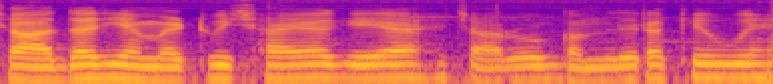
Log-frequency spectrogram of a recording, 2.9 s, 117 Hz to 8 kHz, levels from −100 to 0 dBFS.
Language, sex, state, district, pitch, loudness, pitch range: Hindi, male, Madhya Pradesh, Umaria, 155 Hz, -18 LUFS, 145-160 Hz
